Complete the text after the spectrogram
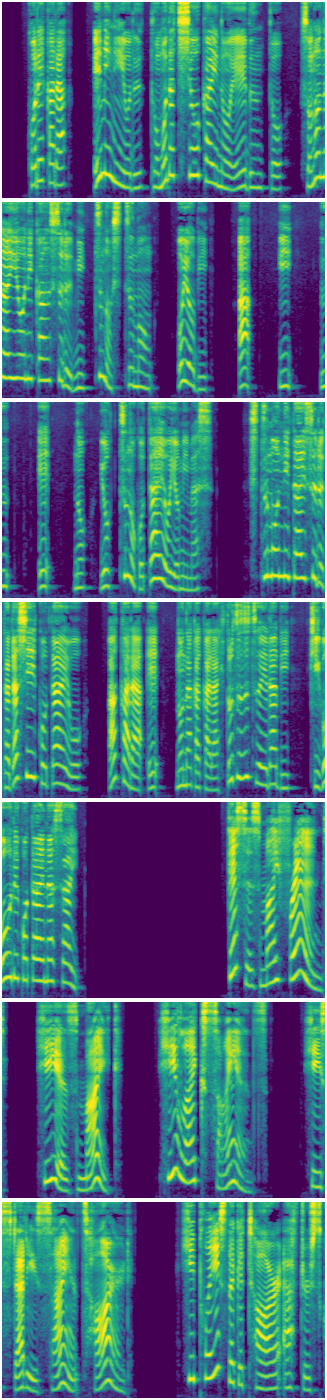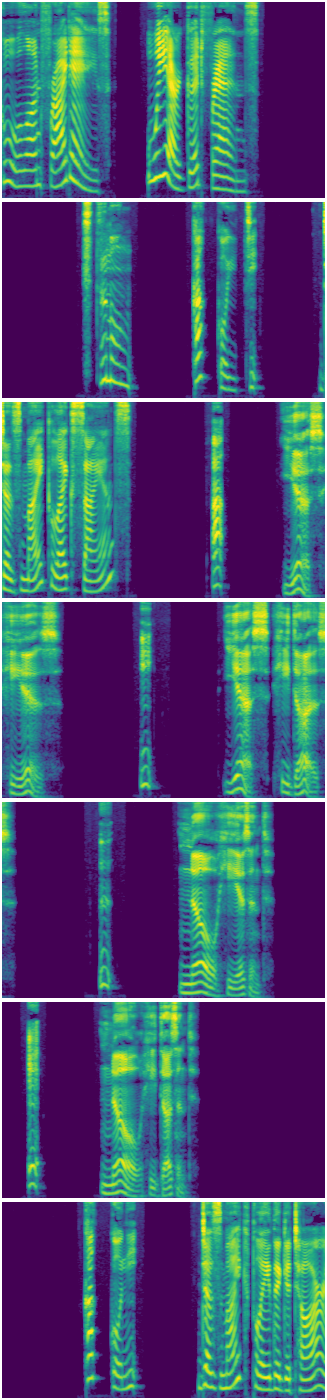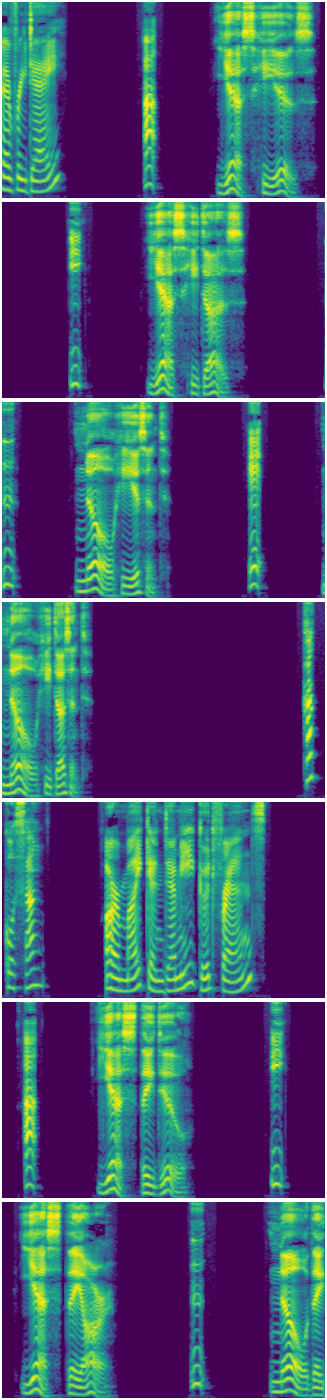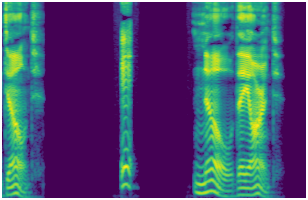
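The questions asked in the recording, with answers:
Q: Does Mike like science?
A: い: Yes, he does.

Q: Does Mike play the guitar every day?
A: え: No, he doesn't.

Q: Are Mike and Demi good friends?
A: い: Yes, they are.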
